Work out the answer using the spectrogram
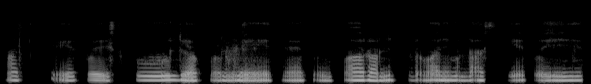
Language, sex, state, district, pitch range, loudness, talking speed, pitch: Rajasthani, female, Rajasthan, Churu, 185-195 Hz, -29 LUFS, 100 wpm, 190 Hz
